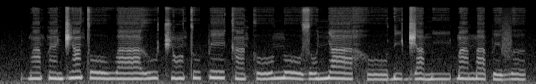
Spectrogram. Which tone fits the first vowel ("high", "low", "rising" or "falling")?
low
